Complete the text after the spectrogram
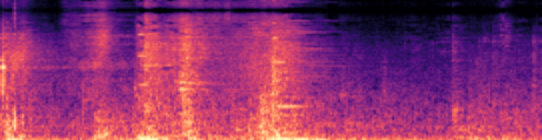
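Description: A short triumphant fanfare plays.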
